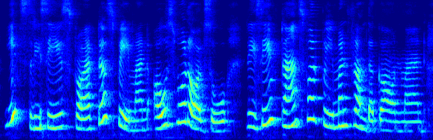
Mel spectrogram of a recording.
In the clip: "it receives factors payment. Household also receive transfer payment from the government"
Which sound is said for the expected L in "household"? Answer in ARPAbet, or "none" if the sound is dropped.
none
